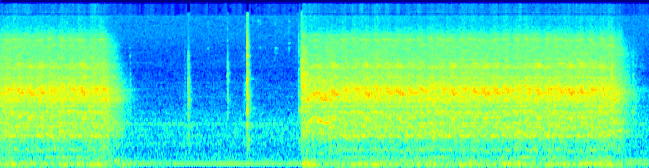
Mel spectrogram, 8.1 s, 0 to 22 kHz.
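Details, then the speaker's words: 1956 Cadillac revived after sitting several years, after rewiring the starter solenoid wire; strong, even cranking with a brisk regular beat, then the engine catches and settles to a steady run; starter now turning properly. "Definitely sounds better."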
